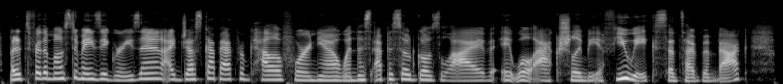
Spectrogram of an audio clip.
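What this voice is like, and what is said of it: Slightly congested voice from cold. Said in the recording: “I have a little bit of a cold,”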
